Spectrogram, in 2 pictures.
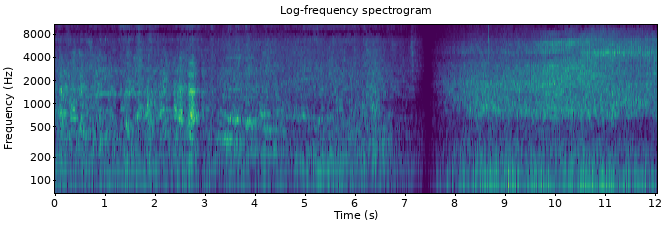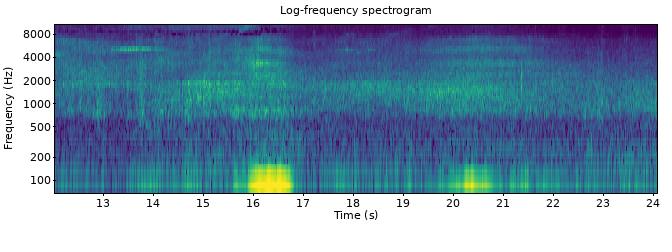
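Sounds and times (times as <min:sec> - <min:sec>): distant traffic: 0:00.0 - 0:24.0.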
